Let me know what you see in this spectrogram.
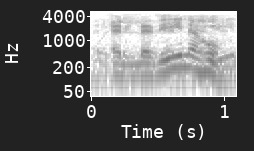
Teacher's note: هم كلمة بدايتها الهاء فيعلى صوت الهاء قليلا باعتباره أول الكلمة · Term: إعلاء الصوت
